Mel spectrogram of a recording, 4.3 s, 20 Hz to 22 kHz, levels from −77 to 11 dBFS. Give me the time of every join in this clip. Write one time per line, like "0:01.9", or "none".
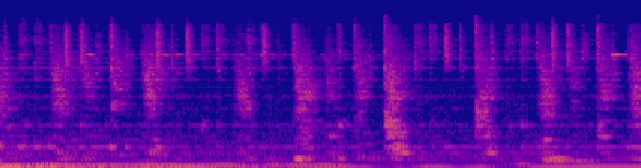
0:02.7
